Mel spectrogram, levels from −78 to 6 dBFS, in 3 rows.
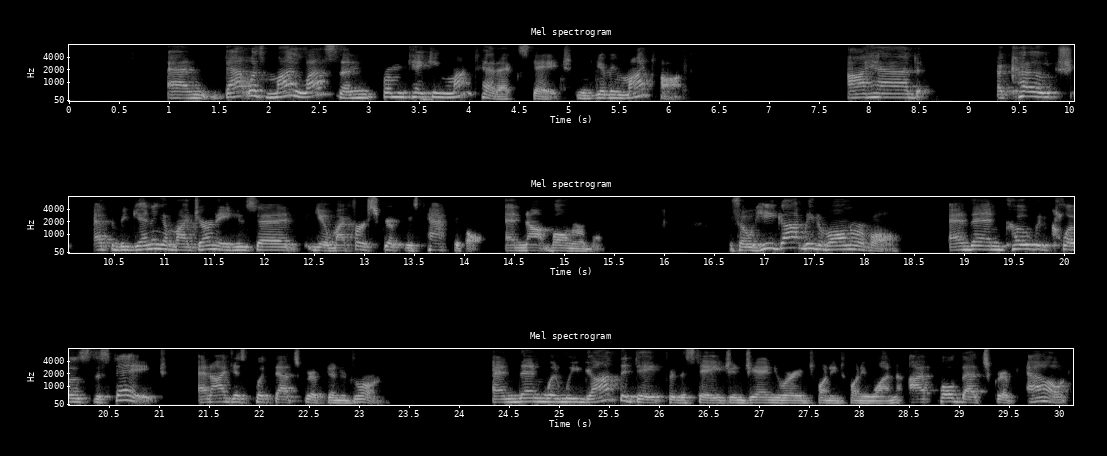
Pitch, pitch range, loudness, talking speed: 175 Hz, 150-210 Hz, -23 LUFS, 150 wpm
